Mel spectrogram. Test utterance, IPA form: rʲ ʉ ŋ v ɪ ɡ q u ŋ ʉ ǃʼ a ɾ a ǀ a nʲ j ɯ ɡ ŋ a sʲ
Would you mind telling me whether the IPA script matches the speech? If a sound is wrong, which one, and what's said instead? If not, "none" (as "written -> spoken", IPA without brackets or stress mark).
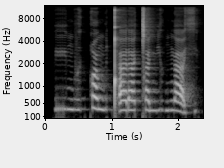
none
